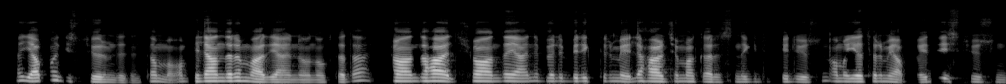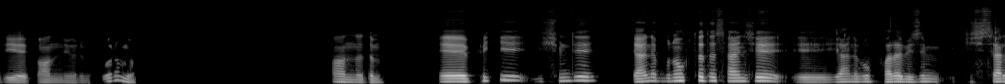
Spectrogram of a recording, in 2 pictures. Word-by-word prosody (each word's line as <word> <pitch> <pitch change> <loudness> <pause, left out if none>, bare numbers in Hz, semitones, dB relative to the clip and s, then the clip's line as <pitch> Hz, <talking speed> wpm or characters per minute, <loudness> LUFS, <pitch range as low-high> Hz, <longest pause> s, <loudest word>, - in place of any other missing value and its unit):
Ha, 180 - -9
yapmak 160 +2 +2
istiyorum, 120 -6 -3
dedin. 95 -2 -12
Tamam. 140 -2 -6
Planların 155 +3 +5
var, 125 -5 +6
yani, 110 -1 0
o 105 - -6
noktada 115 - -6 0.2
şu 160 - +7
an 155 0 +6
daha 160 0 +9
şu 160 - -3
anda, 150 0 +5
yani, 150 +1 +1
böyle 150 -1 -6
biriktirmeyle 150 -2 -2
harcamak 140 -2 +2
arasında 120 0 -5
gidip 120 0 -22
geliyorsun 125 +5 -7
ama 145 -1 -3
yatırım 135 +1 0
yapmayı 115 -2 -3
da - - -50
istiyorsun 115 -5 -12
diye 100 -3 -5
anlıyorum, 95 -2 -13
doğru 155 +7 -9
mu? 125 - -9 1.9
Anladım. 110 -5 -7 0.5
Eee, 135 0 +5
peki, 190 +4 -6
şimdi, 175 +5 -5 0.3
yani, 145 +3 -1
bu 145 - -9
noktada 170 +1 0
sence, 155 -1 0
eee, 110 -1 -8
yani, 125 +1 -6
bu 130 0 -7
para 130 0 -1
bizim 125 +1 -8 0.2
kişisel 130 +4 -4
135 Hz, 135 wpm, -24 LUFS, 115-155 Hz, 1.9 s, daha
